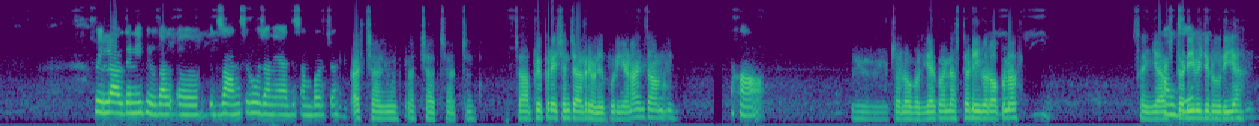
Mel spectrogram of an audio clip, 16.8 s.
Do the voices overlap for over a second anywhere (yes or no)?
no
